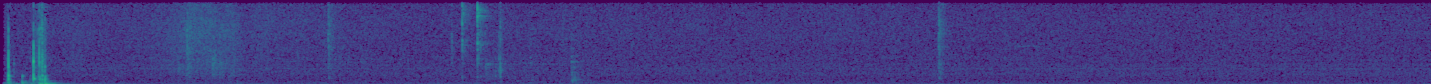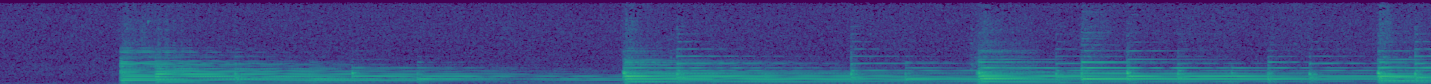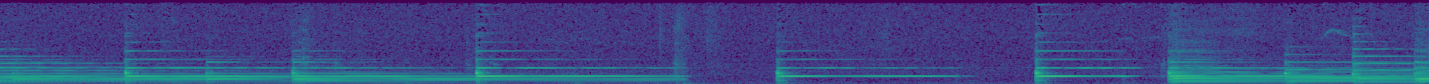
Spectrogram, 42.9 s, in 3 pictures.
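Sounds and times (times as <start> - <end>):
piano: 15.5 - 35.6, 36.4 - 38.3, 38.9 - 42.8.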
